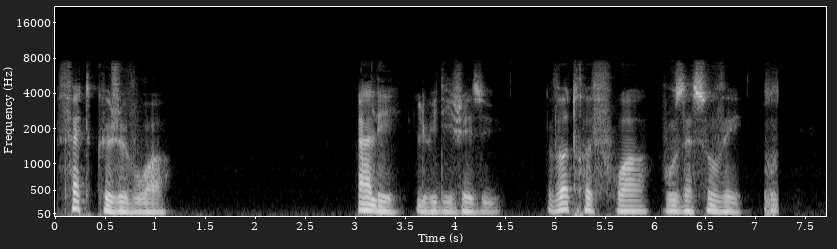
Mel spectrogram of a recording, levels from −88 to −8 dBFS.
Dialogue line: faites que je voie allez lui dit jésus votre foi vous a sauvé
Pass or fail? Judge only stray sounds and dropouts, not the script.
fail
